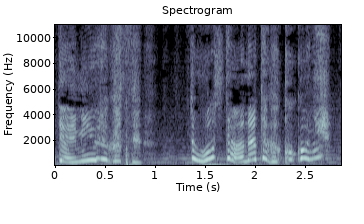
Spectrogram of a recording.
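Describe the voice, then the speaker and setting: A proud demoness with a very high voice that swoops widely. She is ladylike, scheming and condescending, in full theatrical anime audio drama style. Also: very animated, quick pace, a bit bright, soft background music, full character voice. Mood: startled, defensive. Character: proud, scheming, lovestruck demon woman, chief of guardians.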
